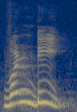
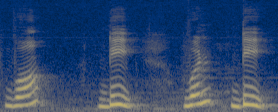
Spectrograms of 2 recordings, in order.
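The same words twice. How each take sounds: First: Said in the usual way. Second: "ਵੰਡੀ" broken into "ਵੰ" and "ਡੀ", pause between; split into syllables. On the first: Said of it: "ਸ਼ਬਦ ਦੇ ਵਿੱਚ ਸਾਨੂੰ ਦੋ syllable". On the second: Shown as a demonstration. Teacher shows students two syllables, "ਵੰਡੀ" said in separate pieces. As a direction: sound out "ਵ… ਡੀ" syllable by syllable. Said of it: "ਤਾਂ ਇੱਥੇ ਸਾਨੂੰ ਦੋ ਦਿਖਾਈ ਦੇ".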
